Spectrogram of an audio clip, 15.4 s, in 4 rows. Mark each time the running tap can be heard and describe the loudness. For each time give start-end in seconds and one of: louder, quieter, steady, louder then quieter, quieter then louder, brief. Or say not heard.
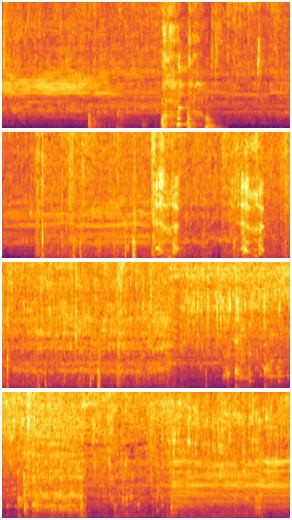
0.0-15.3 louder.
